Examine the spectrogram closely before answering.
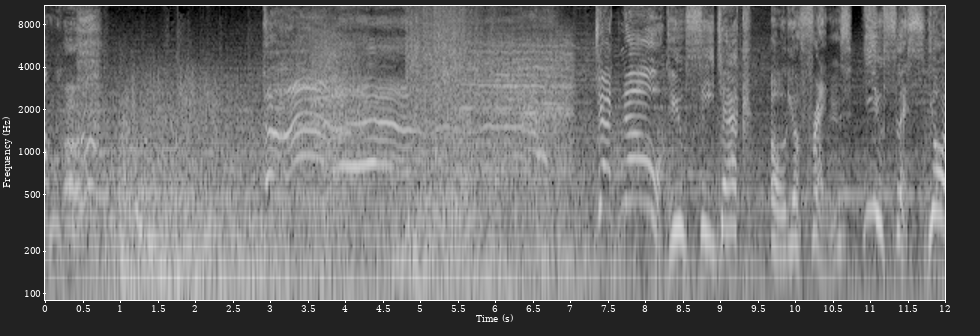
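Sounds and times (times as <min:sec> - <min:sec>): background music: 0:00.0 - 0:12.0
rushing explosion blast: 0:03.6 - 0:06.7.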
